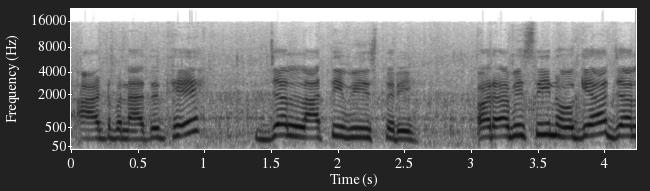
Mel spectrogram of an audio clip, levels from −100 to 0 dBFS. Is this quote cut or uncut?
uncut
